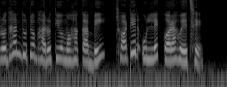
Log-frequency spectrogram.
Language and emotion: Bengali, neutral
